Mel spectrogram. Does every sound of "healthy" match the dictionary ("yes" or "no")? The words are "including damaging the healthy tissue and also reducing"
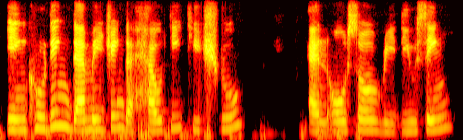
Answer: no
